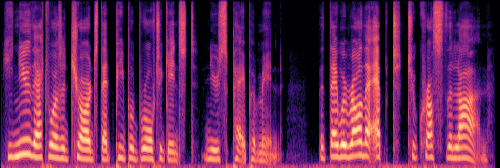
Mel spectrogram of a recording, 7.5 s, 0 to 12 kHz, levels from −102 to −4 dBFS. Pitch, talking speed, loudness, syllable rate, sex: 210 Hz, 160 wpm, -18 LUFS, 4.2 syllables/s, female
